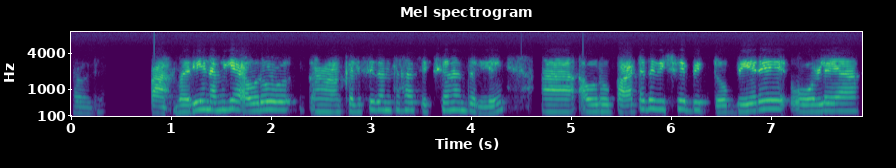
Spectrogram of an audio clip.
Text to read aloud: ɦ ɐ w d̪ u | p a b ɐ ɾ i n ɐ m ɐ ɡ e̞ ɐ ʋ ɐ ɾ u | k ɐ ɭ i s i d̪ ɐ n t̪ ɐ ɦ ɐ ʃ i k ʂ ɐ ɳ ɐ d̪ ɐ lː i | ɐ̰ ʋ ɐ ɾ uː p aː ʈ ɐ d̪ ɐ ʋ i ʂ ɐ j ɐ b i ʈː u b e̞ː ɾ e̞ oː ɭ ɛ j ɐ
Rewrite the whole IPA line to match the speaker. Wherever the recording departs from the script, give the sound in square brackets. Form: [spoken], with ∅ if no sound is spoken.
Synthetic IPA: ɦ ɐ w d̪ u | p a b ɐ ɾ i n ɐ m ɐ ɡ e̞ ɐ ʋ ɐ ɾ u | k ɐ ɭ i s i d̪ ɐ n t̪ ɐ ɦ ɐ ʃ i k ʂ ɐ ɳ ɐ d̪ ɐ lː i | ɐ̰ ʋ ɐ ɾ [u] p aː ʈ ɐ d̪ ɐ ʋ i ʂ ɐ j ɐ b i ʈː u b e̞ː ɾ e̞ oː ɭ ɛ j ɐ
